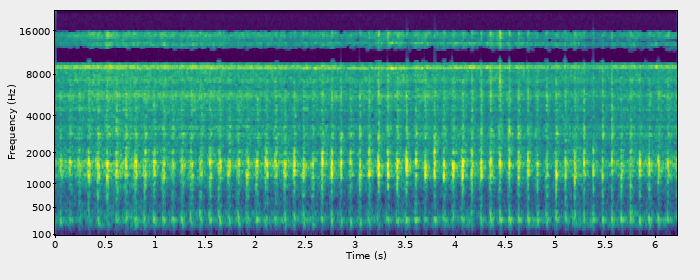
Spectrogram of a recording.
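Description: Small camera drone's propellers whining steadily as it climbs, with a fast, even flutter.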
